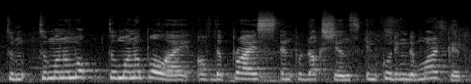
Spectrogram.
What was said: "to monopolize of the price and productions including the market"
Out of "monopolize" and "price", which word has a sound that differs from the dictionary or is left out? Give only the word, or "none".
monopolize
